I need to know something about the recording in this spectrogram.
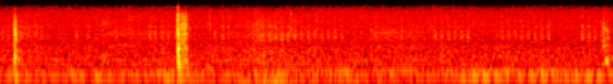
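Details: Quiet room tone broken by a few sharp knocks and bumps, like wood being struck, without any animal voice.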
